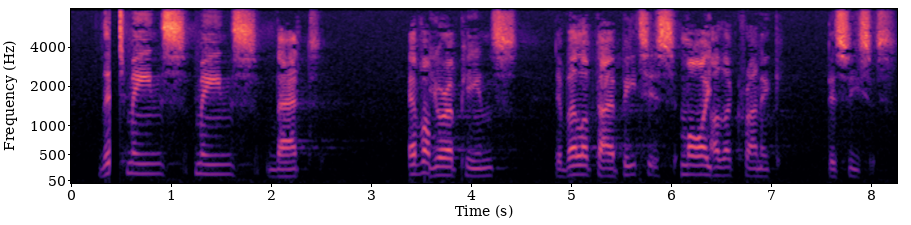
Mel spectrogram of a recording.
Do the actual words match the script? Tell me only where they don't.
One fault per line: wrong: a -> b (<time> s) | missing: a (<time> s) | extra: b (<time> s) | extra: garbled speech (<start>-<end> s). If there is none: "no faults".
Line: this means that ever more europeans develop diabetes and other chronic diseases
extra: means (1.2 s)
missing: more (3.6 s)
wrong: and -> more (6.1 s)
